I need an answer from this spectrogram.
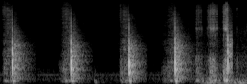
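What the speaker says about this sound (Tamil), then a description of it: "2 ஆனியன் எடுத்துக்கோங்க, அதை இப்படி சின்ன சின்னதாக கட் பண்ணி வச்சுக்கோங்க." A knife chops onions into small pieces in five sharp, evenly spaced strikes on a board, each one a crisp, close knock that fades fast, with no voices.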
